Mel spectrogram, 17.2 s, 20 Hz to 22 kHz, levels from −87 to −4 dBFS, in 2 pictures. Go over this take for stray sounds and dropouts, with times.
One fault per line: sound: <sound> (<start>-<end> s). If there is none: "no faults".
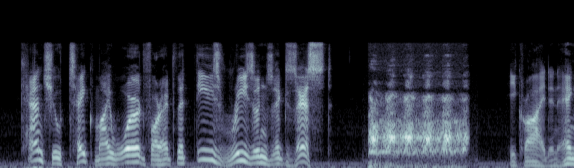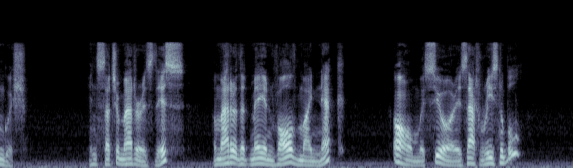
sound: bark (5.5-7.1 s)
